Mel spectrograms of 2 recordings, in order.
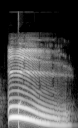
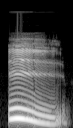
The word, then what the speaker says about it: i: story the ad e this is the little nasal vowel it's actually also a letter it's a letter and a word e e it's a little bit like i'm doing this e e is how we say in in swedish but it also has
